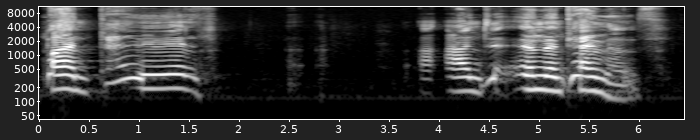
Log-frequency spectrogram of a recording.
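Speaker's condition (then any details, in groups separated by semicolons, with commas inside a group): Cerebral palsy; a little difficult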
